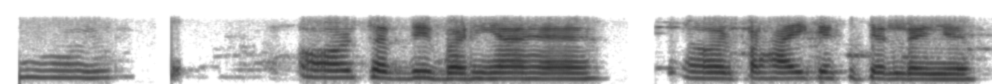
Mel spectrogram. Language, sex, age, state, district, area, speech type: Urdu, female, 45-60, Bihar, Khagaria, rural, conversation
